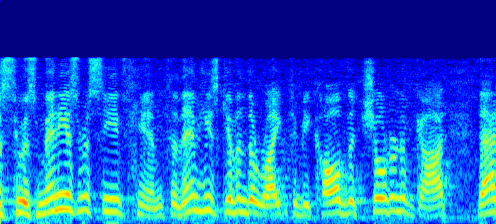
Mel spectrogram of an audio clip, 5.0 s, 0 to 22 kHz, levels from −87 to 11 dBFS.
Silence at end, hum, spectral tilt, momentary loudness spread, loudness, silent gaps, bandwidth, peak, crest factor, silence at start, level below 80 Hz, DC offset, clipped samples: 0 s; none; -4 dB/octave; 8 LU; -25 LUFS; none; 8 kHz; -8 dBFS; 16 dB; 0 s; -58 dBFS; under 0.1%; under 0.1%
